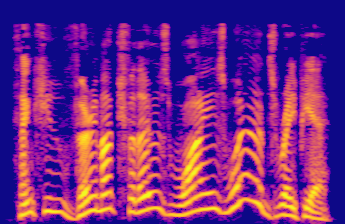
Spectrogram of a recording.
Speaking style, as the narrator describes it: said Lee

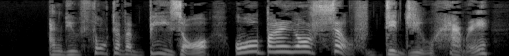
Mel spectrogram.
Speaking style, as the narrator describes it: she asked through gritted teeth

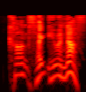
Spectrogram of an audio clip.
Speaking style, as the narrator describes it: said Ron shakily

